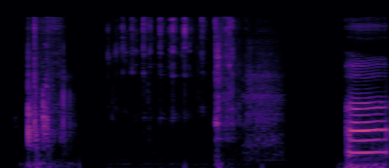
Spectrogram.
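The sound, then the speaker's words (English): Dry clattering of dice being dug out and rolled to find a spell's damage, in several rattling bursts with short pauses, ending with a brief steady tonal sound. “Gotta dig out some dice.”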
